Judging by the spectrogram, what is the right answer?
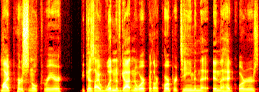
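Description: A man speaks at a medium pitch in an unremarkable speaking voice. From North Carolina. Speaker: manufacturing sales manager. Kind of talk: casual chat.

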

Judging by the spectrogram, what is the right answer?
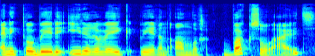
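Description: Her intonation lively, a woman speaks at a moderate pace in a medium pitch. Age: 30s. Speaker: photographer and podcast host. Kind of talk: solo podcast monologue. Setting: home bedroom. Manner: occasionally stumbling over words.

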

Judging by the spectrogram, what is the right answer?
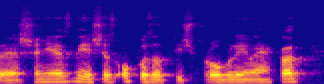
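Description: This man has a normal speaking voice at medium pitch and a moderate pace. The recording is very clean, with a silent background. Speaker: motorsport news podcast host. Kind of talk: casual news roundup chat.

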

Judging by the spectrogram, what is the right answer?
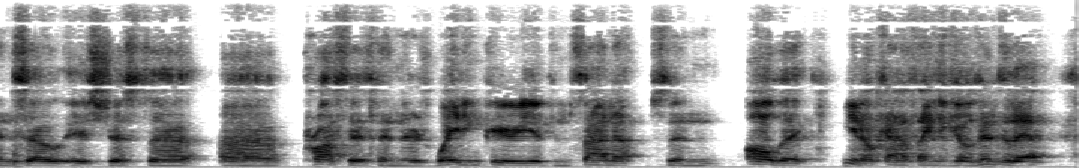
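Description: A man speaks over noticeable background noise. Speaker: podcast guest. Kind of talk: casual chat. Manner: filler-heavy, casual.

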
